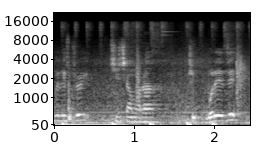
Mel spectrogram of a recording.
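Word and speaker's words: chicha morada: It's called chicha madero. I'm not sure that's how you say it. Let me ask my man right here. How do you pronounce the name of this drink? Chicha madero.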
